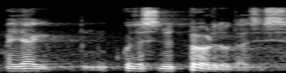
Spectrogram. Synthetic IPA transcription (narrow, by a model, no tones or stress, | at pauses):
mɑejd̪ɑɡkujd̪̥ɑsːnyːd̪̥̚pøːɾd̪ud̪̥ɑsis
